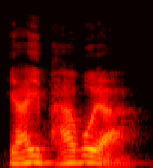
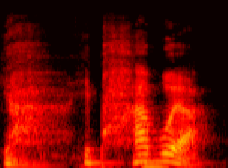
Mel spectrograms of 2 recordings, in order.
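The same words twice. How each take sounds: First: It is said in a fond, teasing tone. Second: It is said in an irritated, angry tone. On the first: The speaker is upset but still feels close. "나름 친근하게 부르는 의도죠" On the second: The speaker is truly annoyed and angry. "정말 짜증나고 화가 나서 말하는 거죠"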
